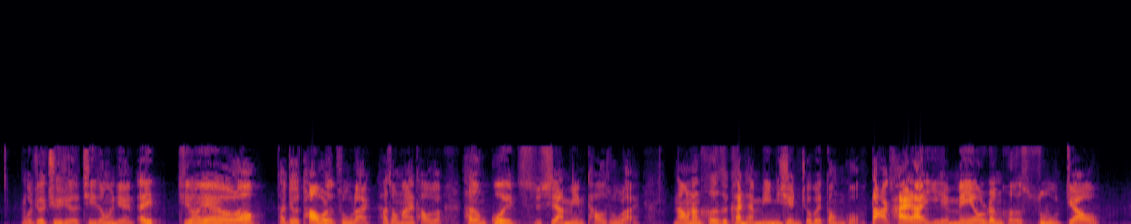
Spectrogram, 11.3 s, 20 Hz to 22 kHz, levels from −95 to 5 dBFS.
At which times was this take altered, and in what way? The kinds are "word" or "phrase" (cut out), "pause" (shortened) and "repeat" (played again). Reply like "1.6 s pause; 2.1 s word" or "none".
none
